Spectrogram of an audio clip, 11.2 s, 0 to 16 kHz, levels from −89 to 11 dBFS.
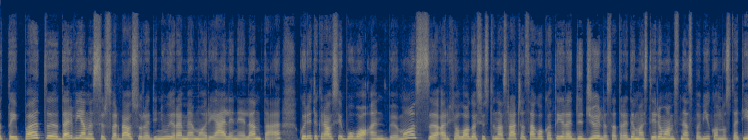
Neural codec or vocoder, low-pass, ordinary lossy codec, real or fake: autoencoder, 48 kHz, 128 numbers a frame, DAC-VAE, trained on Japanese speech; 14.4 kHz; MP3, 96 kbps; fake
